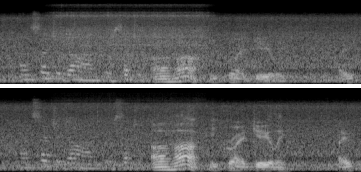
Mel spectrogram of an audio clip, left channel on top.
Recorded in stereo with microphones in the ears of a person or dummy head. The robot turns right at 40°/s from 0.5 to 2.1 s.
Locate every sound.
0.2 s a woman speaking: 15° left, 1.4 m; by 1.4 s 50° left, 1.4 m
1.5 s a man speaking: 50° right (ahead or behind), 0.5 m; by 3.5 s 60° right (ahead or behind), 0.5 m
